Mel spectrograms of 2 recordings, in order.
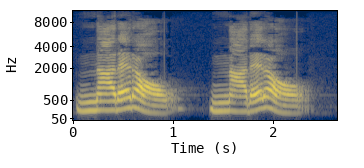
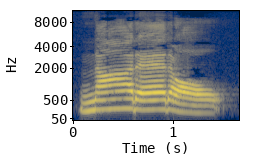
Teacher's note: Junta no flap T, junta no R de prato.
